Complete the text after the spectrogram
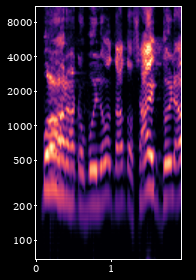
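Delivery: normal talking voice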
